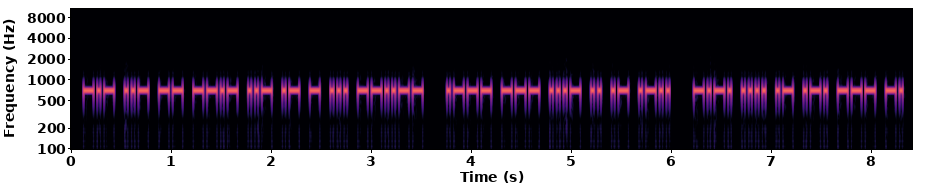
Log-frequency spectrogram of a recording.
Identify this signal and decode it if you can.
Morse code, heard as a keyed tone, about 36 wpm, 700 Hz. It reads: KUMQUATS, JOVIAL CHARON
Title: Pangram Challenge v2 - 35wpm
